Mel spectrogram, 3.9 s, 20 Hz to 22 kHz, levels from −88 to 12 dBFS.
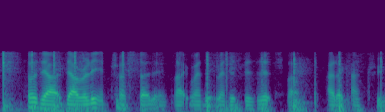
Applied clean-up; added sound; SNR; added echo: neural mask model RNNoise.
